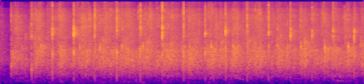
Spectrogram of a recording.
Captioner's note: crowd applauds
